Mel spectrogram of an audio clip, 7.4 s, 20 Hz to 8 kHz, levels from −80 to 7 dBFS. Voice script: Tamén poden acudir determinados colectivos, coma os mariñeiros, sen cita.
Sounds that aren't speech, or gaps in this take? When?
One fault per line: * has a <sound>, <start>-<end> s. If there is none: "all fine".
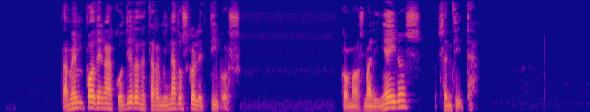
all fine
